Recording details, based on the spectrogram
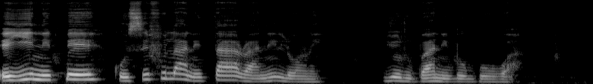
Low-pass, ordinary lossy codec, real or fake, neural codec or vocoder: none; none; real; none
